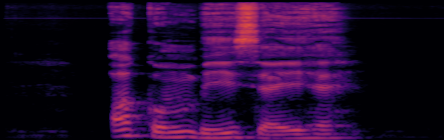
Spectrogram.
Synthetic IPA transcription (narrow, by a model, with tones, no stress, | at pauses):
ɔ˦kʊ˨m̩˦bɪ˨i˦s̬e˨i˦ɦe˦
